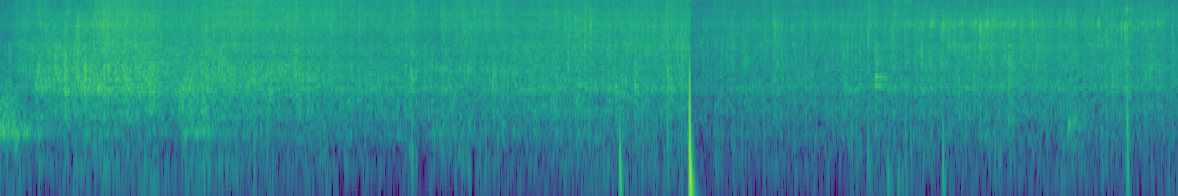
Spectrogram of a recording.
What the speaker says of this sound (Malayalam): നമുക്കിത് ഈ എണ്ണയ്ക്കകത്തിട്ട് നമ്മുടെ ഉള്ളി നന്നായിട്ടൊന്ന് വഴറ്റി വേവിച്ചെടുക്കണം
